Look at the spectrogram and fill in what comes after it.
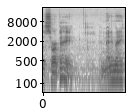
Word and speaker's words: sorbet: Today's word is sorbet. Sorbet, spelled S-O-R-B-E-T. Two syllables.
